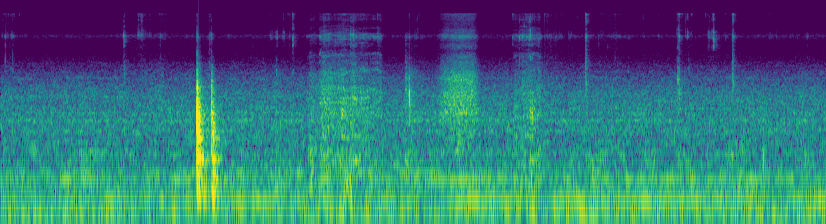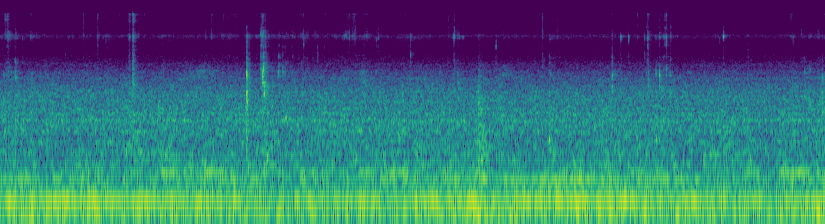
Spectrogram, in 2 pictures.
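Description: A sharp knock about two seconds in, then wet squishing and tearing as a whole roast chicken is pulled apart by hand, with faint clicks over a steady low hum.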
